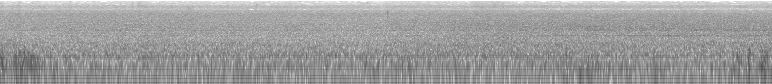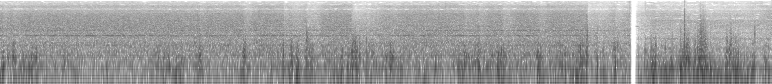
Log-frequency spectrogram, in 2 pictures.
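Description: Wind buffeting the microphone on the open deck of a moving cruise ferry, over a steady low rumble of the ship and water; the gusts grow stronger about halfway through, and the sound drops out briefly near the end.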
